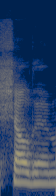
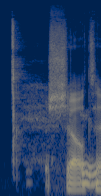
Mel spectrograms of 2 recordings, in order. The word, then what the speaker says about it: Shelton: Um, I was pronouncing it Sheldon, like with a D, and then I saw that it was spelled with a T. So, Shelton.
